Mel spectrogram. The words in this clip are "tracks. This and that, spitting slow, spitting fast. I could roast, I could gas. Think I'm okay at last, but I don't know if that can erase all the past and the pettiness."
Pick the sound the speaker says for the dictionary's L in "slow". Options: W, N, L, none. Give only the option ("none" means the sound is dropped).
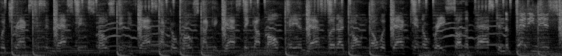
L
